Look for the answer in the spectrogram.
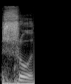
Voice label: "shu", pinyin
